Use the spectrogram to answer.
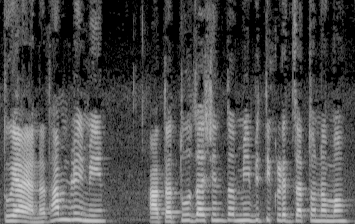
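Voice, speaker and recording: A woman's voice: sits high, a little fast, lo-fi sound, slight background noise, lightly acted. A woman voicing a homely older village grandmother in a cartoon comedy, speaking rural Varhadi Marathi. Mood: matter-of-fact.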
